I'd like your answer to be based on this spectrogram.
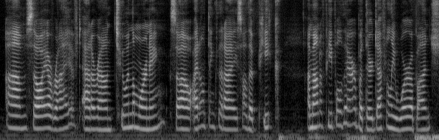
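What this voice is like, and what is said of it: Hoarse, weakened sick voice. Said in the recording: “I'm really sick, so I lost my voice”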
